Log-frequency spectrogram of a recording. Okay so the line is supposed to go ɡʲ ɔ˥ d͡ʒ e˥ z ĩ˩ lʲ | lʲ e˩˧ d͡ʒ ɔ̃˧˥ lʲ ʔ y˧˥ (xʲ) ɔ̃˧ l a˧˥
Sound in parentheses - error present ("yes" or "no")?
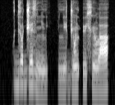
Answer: no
